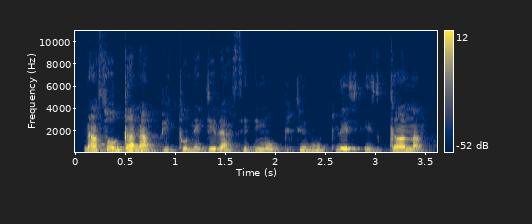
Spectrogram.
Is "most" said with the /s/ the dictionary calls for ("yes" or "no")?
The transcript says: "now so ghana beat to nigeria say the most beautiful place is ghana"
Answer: no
